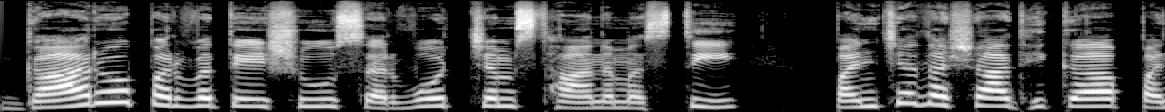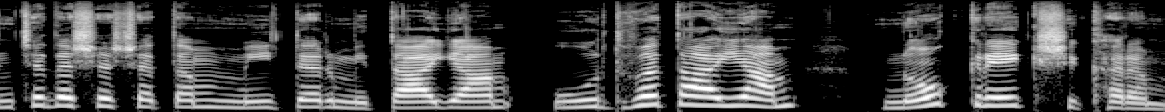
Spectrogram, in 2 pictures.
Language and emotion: Sanskrit, neutral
